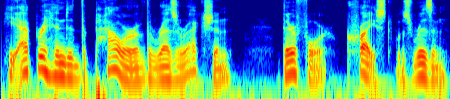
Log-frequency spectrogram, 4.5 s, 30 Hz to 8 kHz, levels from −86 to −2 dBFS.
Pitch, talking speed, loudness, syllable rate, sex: 95 Hz, 145 wpm, -21 LUFS, 5.9 syllables/s, male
